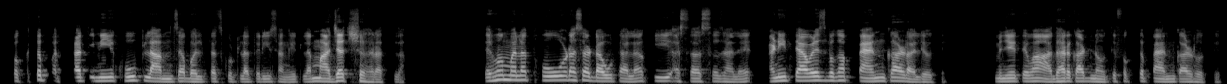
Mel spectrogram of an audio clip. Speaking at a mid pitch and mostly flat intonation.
No: medium, 145 Hz; average, 4.4 semitones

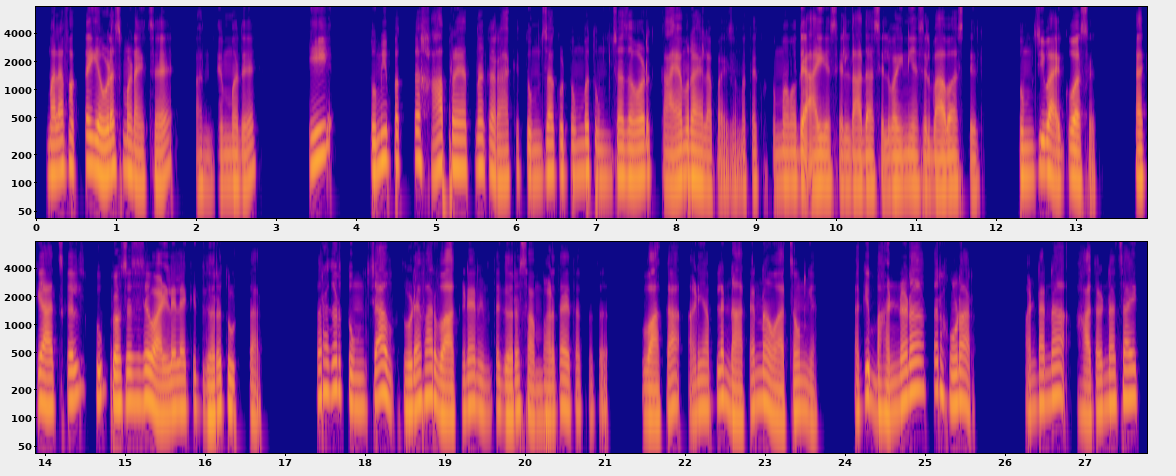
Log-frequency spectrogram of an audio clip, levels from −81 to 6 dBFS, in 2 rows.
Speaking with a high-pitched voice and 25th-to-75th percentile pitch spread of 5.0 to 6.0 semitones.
No: low, 120 Hz; average, 5.3 semitones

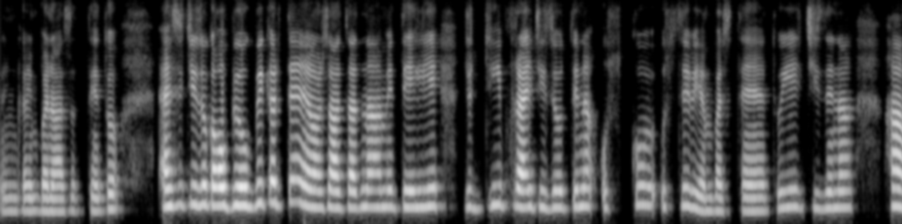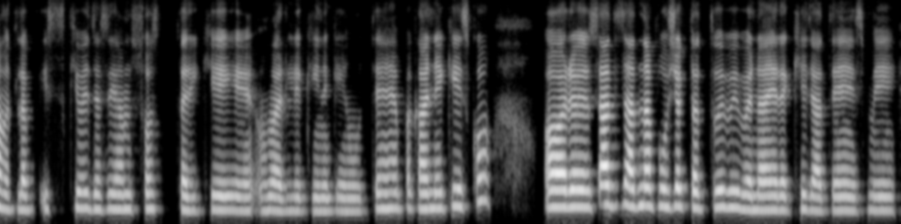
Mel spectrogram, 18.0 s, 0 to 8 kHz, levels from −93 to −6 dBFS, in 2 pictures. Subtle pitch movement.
No: average, 4.1 semitones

